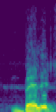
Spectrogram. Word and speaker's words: ballet: जेन किक्टिस ने एक बैलेट लिखा था. बैलेट को प्रोनाउंस किया जाता है बेली.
